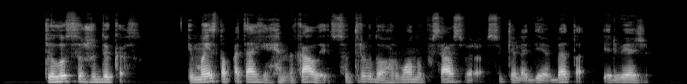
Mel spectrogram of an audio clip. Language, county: Lithuanian, Vilnius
